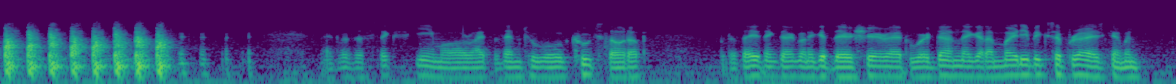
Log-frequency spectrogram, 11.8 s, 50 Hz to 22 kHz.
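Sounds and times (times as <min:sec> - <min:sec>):
knocking on a wooden ranch house door: 0:00.0 - 0:01.8
speech: 0:03.8 - 0:06.6, 0:07.2 - 0:11.5.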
